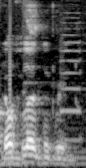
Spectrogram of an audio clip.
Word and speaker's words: Dolph Lundgren: Dolph Lundgren.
